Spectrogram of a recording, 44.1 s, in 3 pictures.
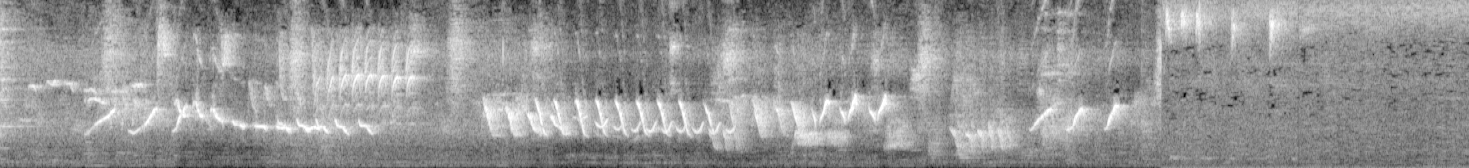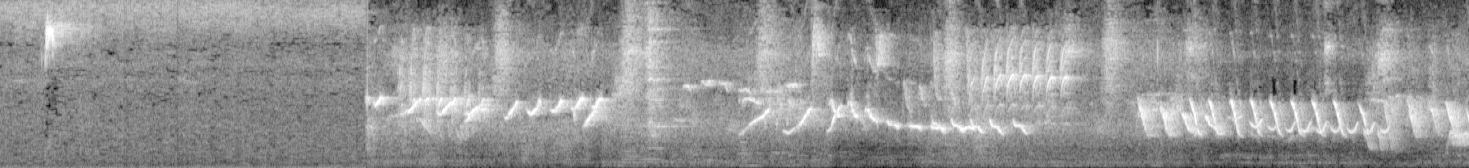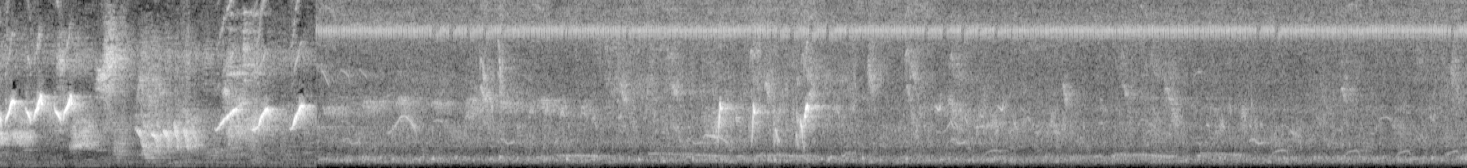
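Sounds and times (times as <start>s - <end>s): steady high hum: 11.6s - 18.4s
bird singing rapid trills: 11.6s - 18.6s.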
